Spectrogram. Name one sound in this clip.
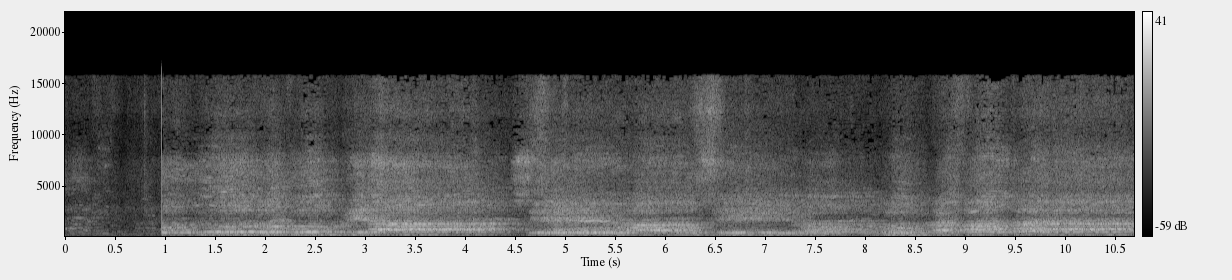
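A brass band plays a slow hymn.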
